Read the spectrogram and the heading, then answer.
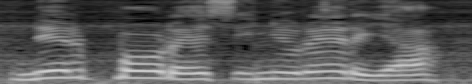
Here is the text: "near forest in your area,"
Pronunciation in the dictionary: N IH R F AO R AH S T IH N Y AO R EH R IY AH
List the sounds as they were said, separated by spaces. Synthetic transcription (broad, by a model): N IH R P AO R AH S IH N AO R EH R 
